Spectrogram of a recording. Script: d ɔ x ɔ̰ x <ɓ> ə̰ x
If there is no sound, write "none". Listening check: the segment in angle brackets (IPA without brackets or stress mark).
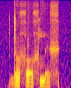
m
